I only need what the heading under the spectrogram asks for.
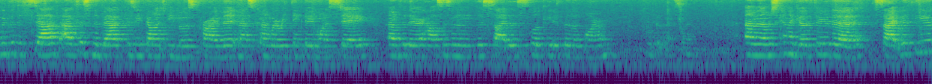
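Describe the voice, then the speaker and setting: A young woman from Texas walks a room through her design in a loose, conversational way. Her pitch sits a little high and barely moves. She is heard from a distance in a very echoey room with steady background noise. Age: young adult. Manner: loose and conversational, many fillers. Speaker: student architect presenting. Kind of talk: class presentation. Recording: echoey room from far off, noisy.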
